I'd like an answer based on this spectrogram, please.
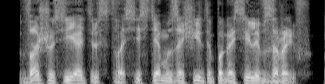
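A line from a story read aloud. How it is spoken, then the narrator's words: Quick, driver. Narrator (Russian): быстро произнес водитель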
